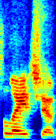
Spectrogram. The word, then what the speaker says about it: Filica: I said, it's like Felicia, but it's spelled F-I-L-I-C-A.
